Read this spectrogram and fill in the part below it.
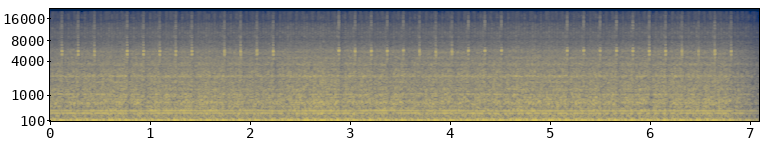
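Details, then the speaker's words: Ford Freestyle 3.0 V6 with cylinder 1 misfire and no codes, at idle: sharp regular ticking snaps about three per second as spark arcs to ground through the cracked cylinder 1 ignition coil housing. "You can hear it arcing, but you can see it jumps that little air gap. As soon as I move away a little bit, it no longer jumps. But I hear it arcing somewhere, and it's, ooh, there it is."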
